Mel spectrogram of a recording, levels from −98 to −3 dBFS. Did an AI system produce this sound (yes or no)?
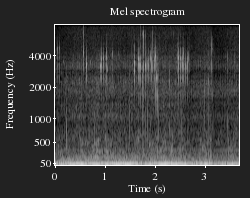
no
